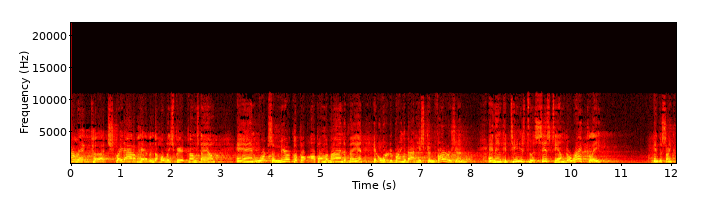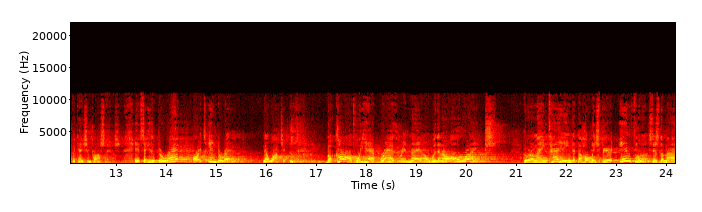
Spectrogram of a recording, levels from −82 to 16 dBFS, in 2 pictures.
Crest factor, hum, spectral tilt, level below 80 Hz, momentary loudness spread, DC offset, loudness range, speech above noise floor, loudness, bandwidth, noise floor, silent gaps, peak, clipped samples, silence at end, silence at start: 14 dB; none; -6 dB/octave; -50 dBFS; 7 LU; 1%; 2 LU; 26 dB; -13 LUFS; 11 kHz; -38 dBFS; none; 0 dBFS; under 0.1%; 0 s; 0 s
